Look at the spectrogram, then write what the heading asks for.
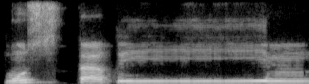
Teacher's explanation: mimnya diberikan sifat tawassutnya mengalir sedikit.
